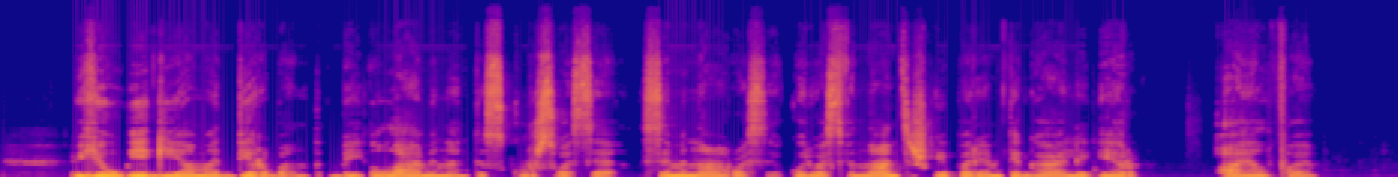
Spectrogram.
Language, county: Lithuanian, Panevėžys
